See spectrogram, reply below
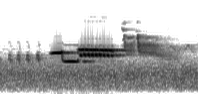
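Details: Wood thrush singing in its natural environment: a few soft low introductory notes, then clear flutelike whistled tones held steady, ending in a higher, buzzy, ringing trill that fades; quiet forest background with no other clear voices.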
